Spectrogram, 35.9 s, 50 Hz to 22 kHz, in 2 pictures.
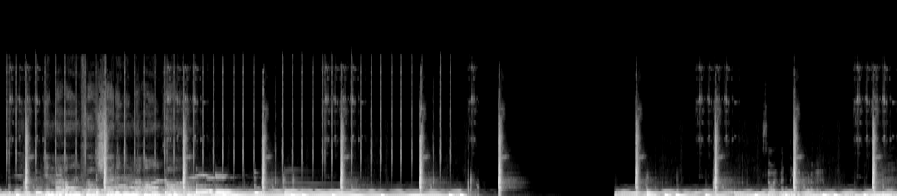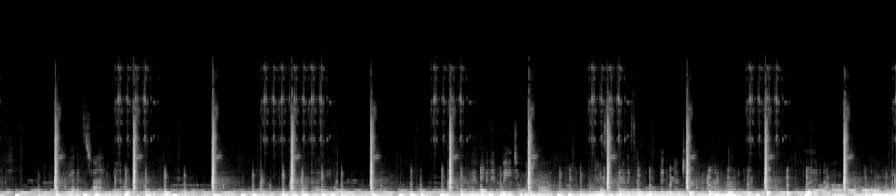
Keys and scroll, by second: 8.8 KP_1, 11.8 Up, 12.2 Up.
